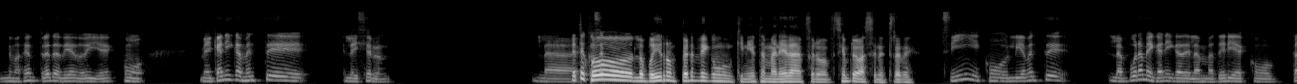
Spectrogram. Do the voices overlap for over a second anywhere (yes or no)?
no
